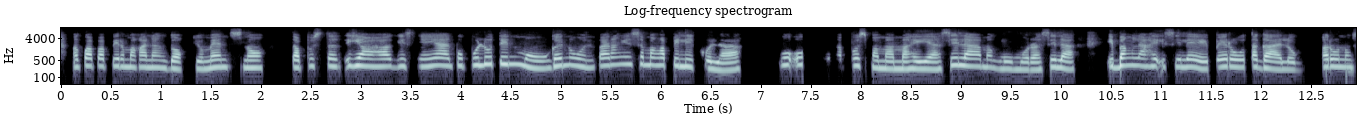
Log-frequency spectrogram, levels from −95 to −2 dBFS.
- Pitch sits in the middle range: No, very high, 270 Hz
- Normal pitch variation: Yes, average, 3.7 semitones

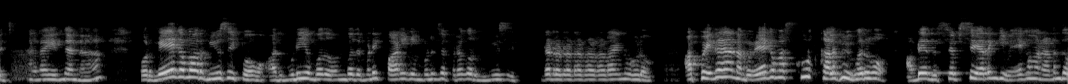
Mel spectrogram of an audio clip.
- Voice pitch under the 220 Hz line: No, high, 245 Hz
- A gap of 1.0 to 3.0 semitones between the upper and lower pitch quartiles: No, average, 3.6 semitones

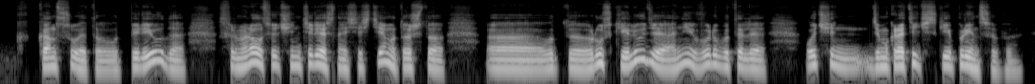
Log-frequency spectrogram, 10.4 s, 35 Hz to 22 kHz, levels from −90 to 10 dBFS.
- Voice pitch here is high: No, low, 130 Hz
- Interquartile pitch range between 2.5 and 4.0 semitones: No, average, 4.4 semitones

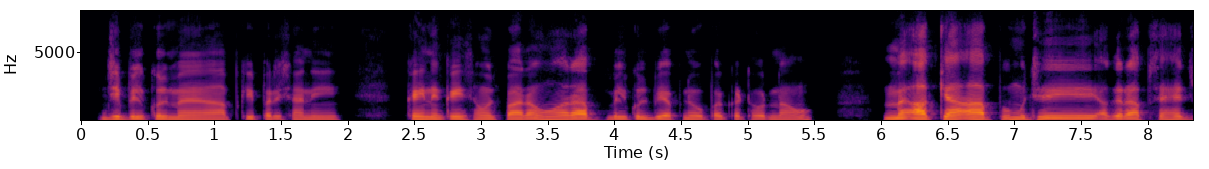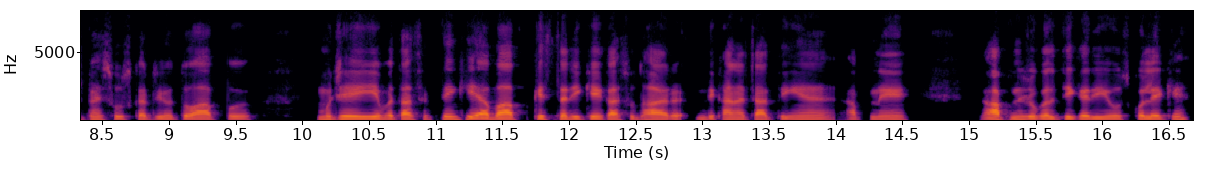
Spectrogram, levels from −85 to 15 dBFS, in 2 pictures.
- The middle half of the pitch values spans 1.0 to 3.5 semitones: Yes, average, 3.1 semitones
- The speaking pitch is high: No, low, 120 Hz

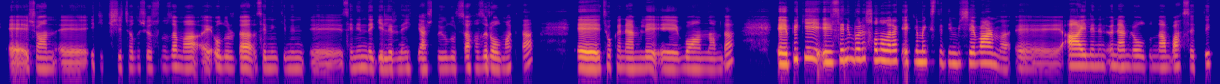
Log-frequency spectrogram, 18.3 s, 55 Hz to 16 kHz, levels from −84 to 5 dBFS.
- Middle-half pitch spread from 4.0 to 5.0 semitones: Yes, average, 4.7 semitones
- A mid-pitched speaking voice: Yes, medium, 170 Hz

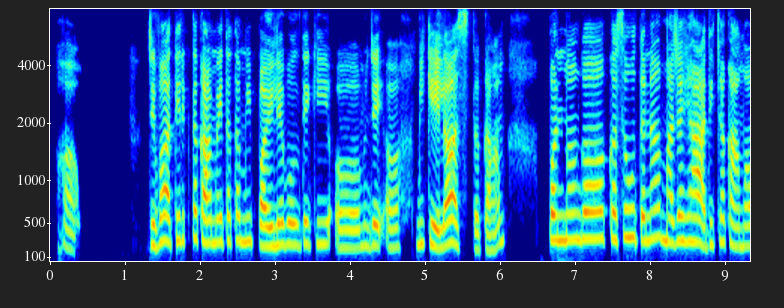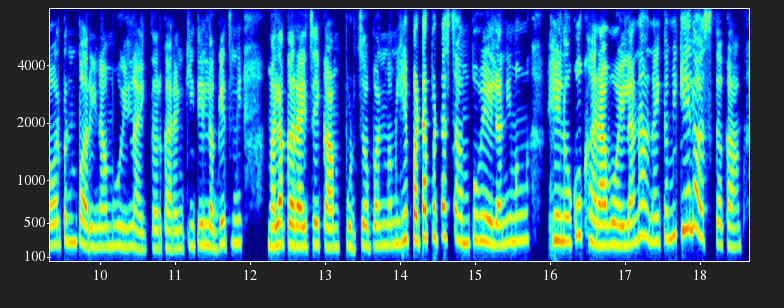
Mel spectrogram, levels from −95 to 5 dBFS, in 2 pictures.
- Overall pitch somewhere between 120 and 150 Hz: No, very high, 255 Hz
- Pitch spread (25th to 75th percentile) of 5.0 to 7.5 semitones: No, average, 3.8 semitones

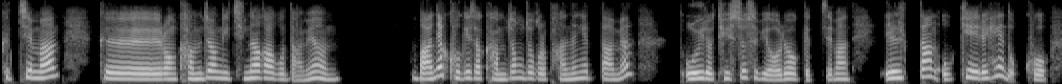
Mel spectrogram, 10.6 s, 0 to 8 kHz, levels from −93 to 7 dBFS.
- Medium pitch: No, high, 210 Hz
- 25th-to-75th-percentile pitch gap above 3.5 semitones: No, average, 3.2 semitones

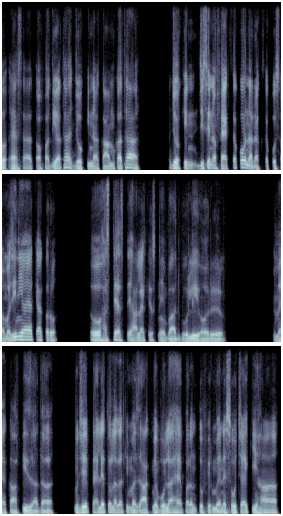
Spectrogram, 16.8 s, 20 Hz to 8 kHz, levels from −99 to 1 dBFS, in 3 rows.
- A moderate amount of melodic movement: Yes, average, 3.5 semitones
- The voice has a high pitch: No, low, 110 Hz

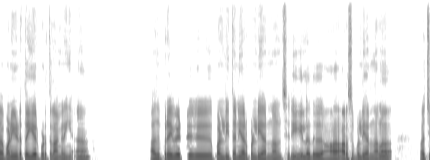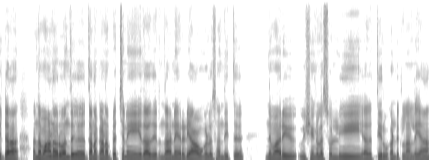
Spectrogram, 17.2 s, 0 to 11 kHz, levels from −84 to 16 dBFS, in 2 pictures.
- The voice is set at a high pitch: No, low, 115 Hz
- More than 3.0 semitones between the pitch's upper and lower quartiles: Yes, average, 4.0 semitones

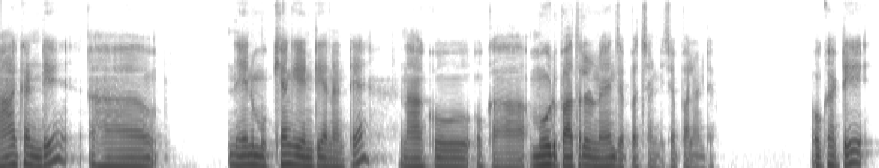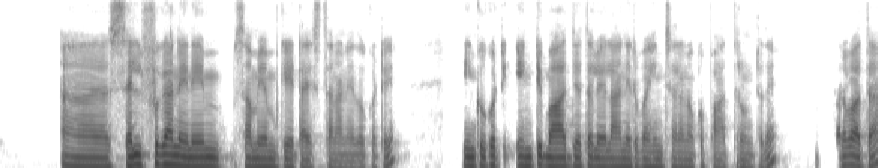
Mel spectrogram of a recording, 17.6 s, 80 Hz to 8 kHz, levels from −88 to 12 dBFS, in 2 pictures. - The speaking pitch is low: Yes, low, 110 Hz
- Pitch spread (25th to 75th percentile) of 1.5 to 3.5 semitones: Yes, average, 2.8 semitones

